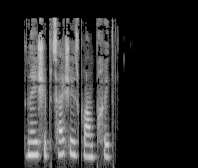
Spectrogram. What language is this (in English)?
Abkhazian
